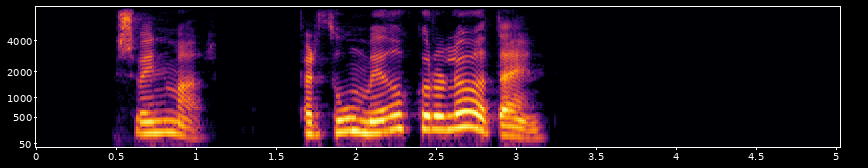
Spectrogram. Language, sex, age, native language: Icelandic, female, 50-59, Icelandic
